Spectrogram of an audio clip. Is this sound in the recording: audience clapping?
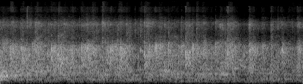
yes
